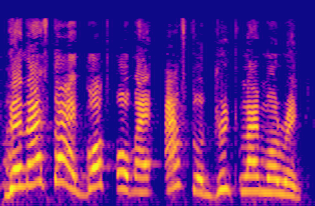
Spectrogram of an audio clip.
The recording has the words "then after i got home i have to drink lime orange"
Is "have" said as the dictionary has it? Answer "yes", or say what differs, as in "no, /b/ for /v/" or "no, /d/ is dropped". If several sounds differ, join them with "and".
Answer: no, /f/ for /v/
